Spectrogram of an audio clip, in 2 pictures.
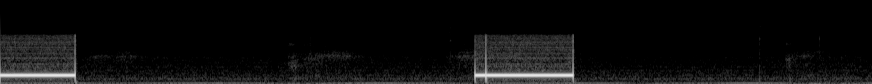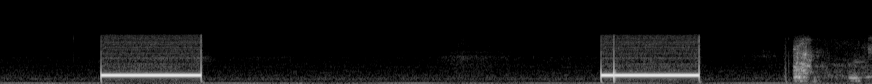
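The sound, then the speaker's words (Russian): Ringback tone on a phone line while calling a guest for a live show: four steady mid-pitched beeps, each about a second long and spaced roughly five seconds apart, with quiet line hiss between and a brief noise at the end. “Давайте еще раз наберем этой дырки нахуй, которую мы пригласили на прямой эфир.”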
